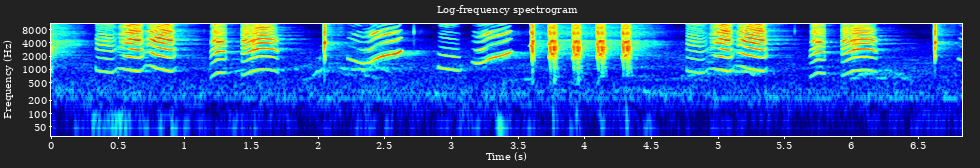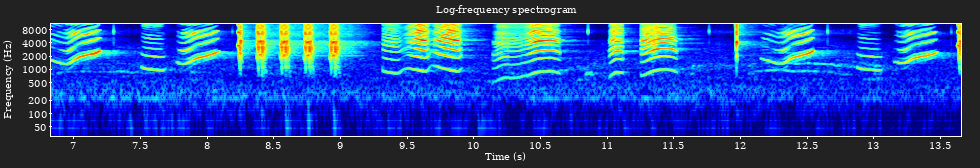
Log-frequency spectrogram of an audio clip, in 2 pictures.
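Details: Green Indian ringneck parakeet kept as a pet chatters indoors with dense, fast squeaks, rising whistles and buzzy stuttering bursts, barely pausing over the whole stretch.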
